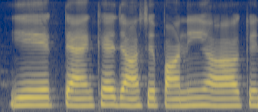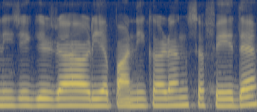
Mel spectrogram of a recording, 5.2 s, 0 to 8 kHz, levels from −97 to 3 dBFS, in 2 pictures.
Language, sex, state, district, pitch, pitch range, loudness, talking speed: Hindi, female, Bihar, Purnia, 195 Hz, 190-200 Hz, -20 LUFS, 220 wpm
